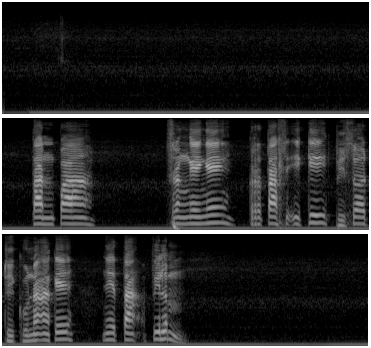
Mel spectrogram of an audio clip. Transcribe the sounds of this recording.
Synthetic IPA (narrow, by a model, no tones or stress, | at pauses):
t̪anpa | sɾəŋeŋe | kərt̪asikib̥i̤sɔd̪̥i̤ɡ̥ṳnaake | ɲet̪aʔfiləm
